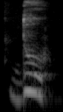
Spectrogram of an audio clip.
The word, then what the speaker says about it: do: Mas tem a palavra du, que se escreve com O, mas se fala U, du.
